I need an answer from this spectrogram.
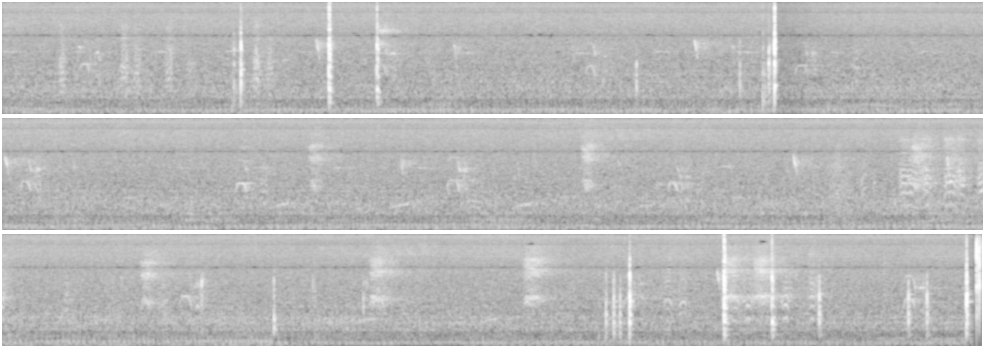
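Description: Scattered short calls of wild birds over a steady low rumble, with a few sharp clicks, the loudest a little before and near the end.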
